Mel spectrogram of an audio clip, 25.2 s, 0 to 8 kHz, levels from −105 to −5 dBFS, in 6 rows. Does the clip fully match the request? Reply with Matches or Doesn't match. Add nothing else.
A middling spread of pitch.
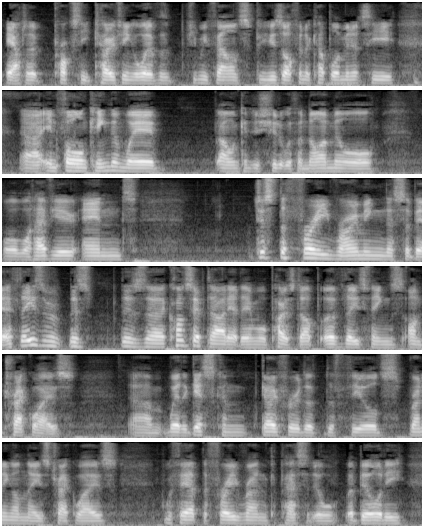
Doesn't match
